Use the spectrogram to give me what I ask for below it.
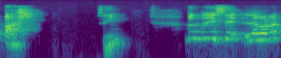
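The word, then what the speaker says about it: Paasche: Entonces aparece otro muchacho que se escribe Pache, pero se pronuncia Pash, ¿sí?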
